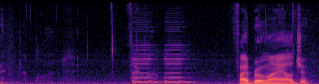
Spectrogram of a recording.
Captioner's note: buzzer buzzes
